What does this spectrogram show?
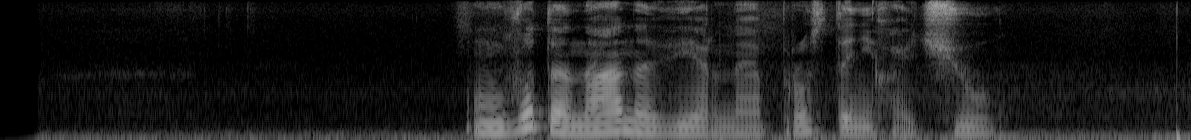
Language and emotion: Russian, neutral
